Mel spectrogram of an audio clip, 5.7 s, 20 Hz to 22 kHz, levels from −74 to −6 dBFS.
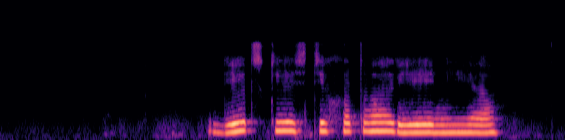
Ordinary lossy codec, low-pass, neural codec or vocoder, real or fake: none; 7.2 kHz; codec, 16 kHz, 2 kbps, FreqCodec, smaller model; fake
